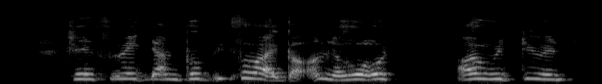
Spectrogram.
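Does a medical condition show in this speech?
Yes: cerebral palsy; riding as physio from age 2, occupational therapy, could not jump.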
